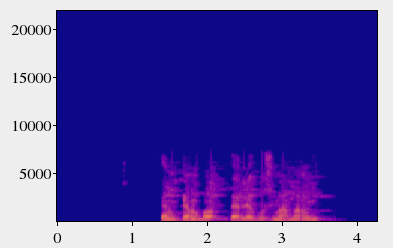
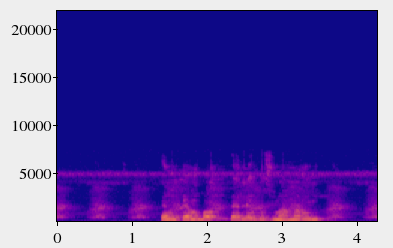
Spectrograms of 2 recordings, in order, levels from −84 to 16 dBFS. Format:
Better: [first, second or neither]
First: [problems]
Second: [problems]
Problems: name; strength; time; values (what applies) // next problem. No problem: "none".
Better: first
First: none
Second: background sound (Frog); 20 dB below the speech // room echo; dies away in 0.2 s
